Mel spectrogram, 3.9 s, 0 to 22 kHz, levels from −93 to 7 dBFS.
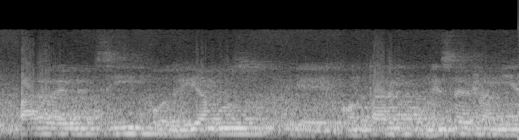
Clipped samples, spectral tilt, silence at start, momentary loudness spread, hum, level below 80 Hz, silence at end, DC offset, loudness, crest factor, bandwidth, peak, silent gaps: under 0.1%; -8 dB/octave; 0 s; 4 LU; none; -52 dBFS; 0 s; under 0.1%; -15 LUFS; 12 dB; 10 kHz; -2 dBFS; none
